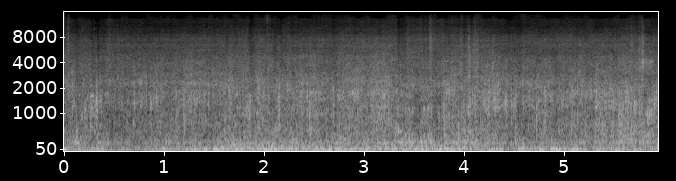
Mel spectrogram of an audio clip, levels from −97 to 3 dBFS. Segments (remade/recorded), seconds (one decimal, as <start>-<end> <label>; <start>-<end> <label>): 0.0-5.9 remade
